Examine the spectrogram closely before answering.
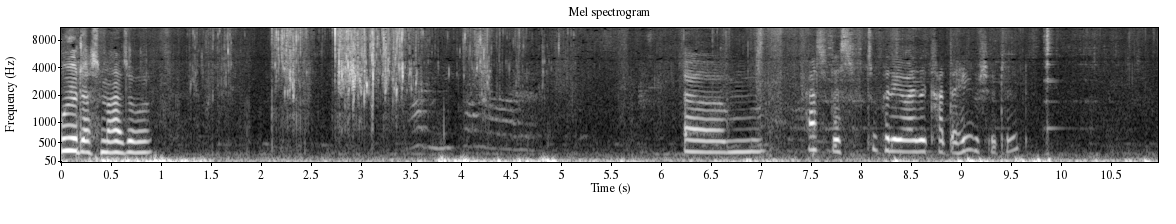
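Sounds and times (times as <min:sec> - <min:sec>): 
speech: 0:00.0 - 0:01.1, 0:06.2 - 0:09.8
dye trickling and dripping onto a towel for tie-dye: 0:01.2 - 0:04.8.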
